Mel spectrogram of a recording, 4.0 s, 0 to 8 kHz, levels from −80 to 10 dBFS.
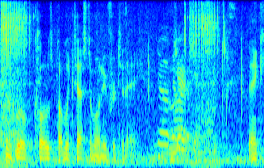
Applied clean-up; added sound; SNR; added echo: none; Bicycle; 4 dB; none.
